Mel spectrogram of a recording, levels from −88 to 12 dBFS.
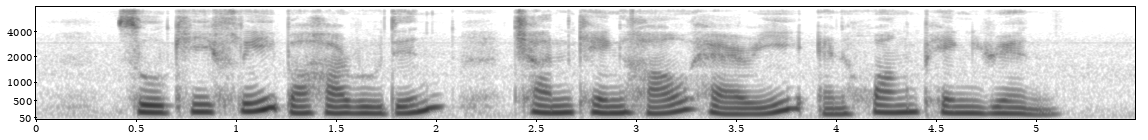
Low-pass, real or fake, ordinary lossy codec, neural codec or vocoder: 7.2 kHz; real; none; none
